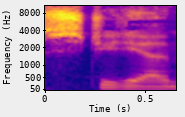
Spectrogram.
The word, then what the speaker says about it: Stiwdio: I mean, one of the things about the residency, and I should mention the name of the residency, which is Studio Maylor. It's spelled Stiwdio, which is the Welsh way of saying studio.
